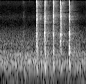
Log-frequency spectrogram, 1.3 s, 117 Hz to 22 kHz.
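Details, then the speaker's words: GMC BM-503 56-inch industrial ceiling fan speed regulator gives five quick bright metallic clicks about eight per second, crisp and even, with spark-like crackle typical of GMC; regulator still works normally. "regulator tersebut masih berfungsi dengan baik. Terdengar suara gemerincing seperti percikan api. Khas GMC, kan."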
